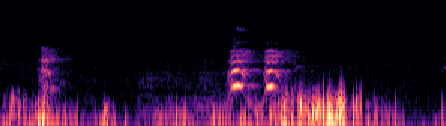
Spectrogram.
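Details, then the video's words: An English Pointer named Lota gives a single bark, then two more barks close together, over loud low rumbling and thumping background noise. "english pointer - Lota sargauja"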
